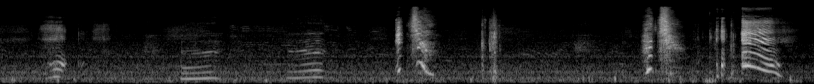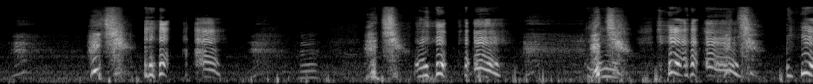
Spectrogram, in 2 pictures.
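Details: An adult makes repeated sharp, breathy fake sneezes, clearly simulated, each followed by a baby's squealing laughter and giggles.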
